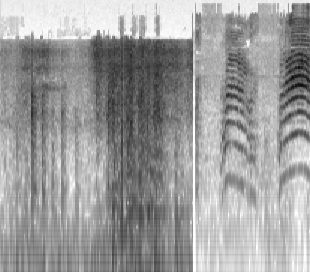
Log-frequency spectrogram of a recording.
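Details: Kitten meowing: a burst of loud music and clatter, then two clear, falling meows, the second one louder and longer.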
